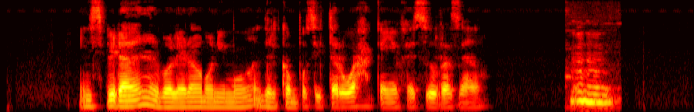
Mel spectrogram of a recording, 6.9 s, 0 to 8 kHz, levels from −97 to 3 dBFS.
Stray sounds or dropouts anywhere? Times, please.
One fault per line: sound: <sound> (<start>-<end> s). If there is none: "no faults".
sound: laugh (5.7-6.2 s)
